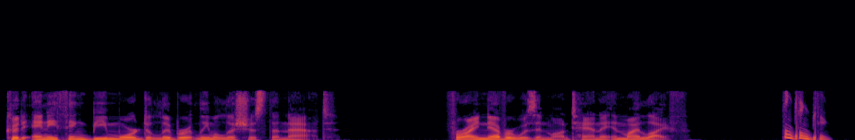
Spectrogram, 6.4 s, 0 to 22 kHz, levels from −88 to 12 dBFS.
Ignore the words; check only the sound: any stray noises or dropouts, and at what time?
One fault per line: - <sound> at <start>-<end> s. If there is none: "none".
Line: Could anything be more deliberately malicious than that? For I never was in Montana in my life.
- chirp at 5.9-6.2 s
